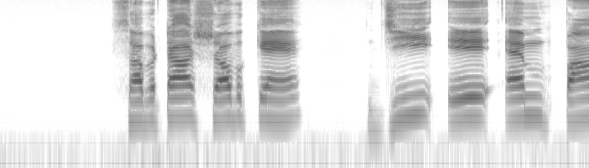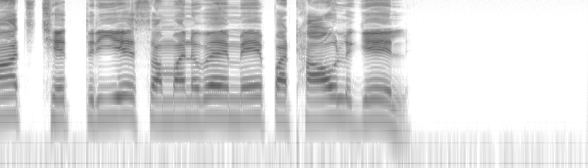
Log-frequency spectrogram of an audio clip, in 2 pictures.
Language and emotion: Maithili, neutral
